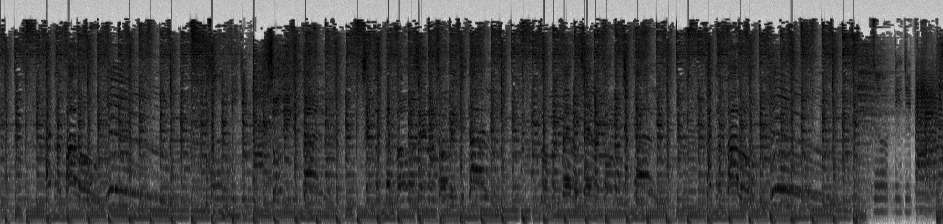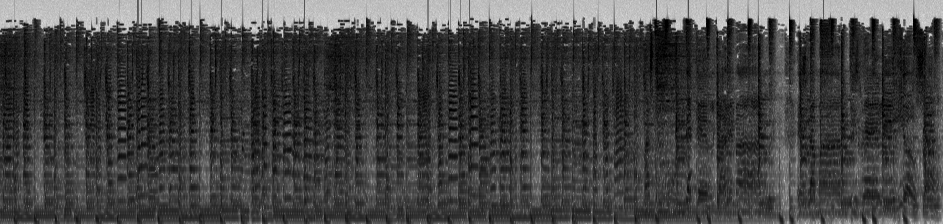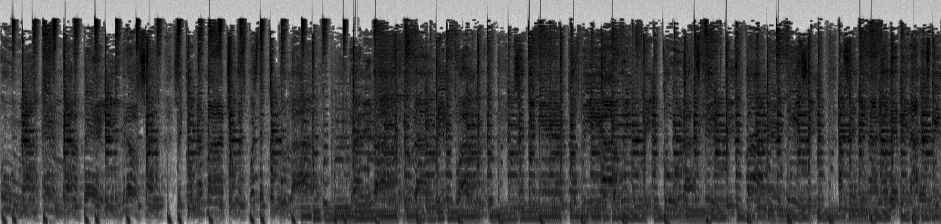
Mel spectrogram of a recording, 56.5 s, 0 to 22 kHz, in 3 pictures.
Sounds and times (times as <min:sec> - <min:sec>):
Reggae: 0:00.0 - 0:56.5
Ska: 0:00.0 - 0:56.5.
